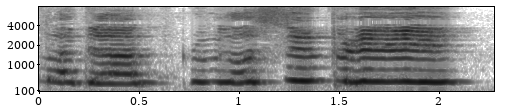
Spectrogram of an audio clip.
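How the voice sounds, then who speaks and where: A young man voicing a panicked schoolboy who sobs and begs in a high voice. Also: flat delivery, slow pace. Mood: pleading, sobbing. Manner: pleading, sobbing, high-pitched begging. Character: panicked crying schoolboy terrified of his mother.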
